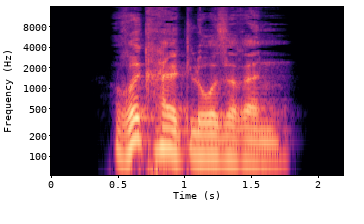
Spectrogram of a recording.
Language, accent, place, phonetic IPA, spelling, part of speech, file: German, Germany, Berlin, [ˈʁʏkhaltloːzəʁən], rückhaltloseren, adjective, De-rückhaltloseren.ogg
- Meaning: inflection of rückhaltlos: 1. strong genitive masculine/neuter singular comparative degree 2. weak/mixed genitive/dative all-gender singular comparative degree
